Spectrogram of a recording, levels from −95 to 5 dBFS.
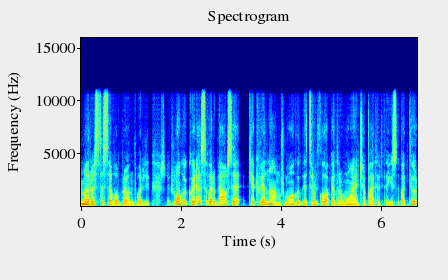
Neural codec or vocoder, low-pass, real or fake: codec, 16 kHz in and 24 kHz out, 0.6 kbps, FocalCodec, streaming, 4096 codes; 10.8 kHz; fake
